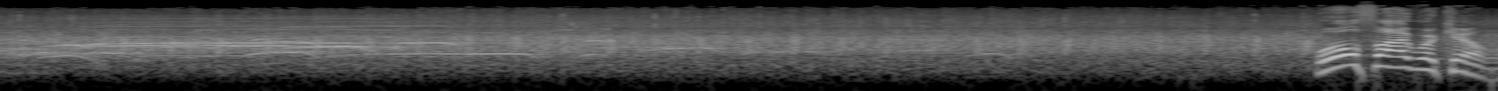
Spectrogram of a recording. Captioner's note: applause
